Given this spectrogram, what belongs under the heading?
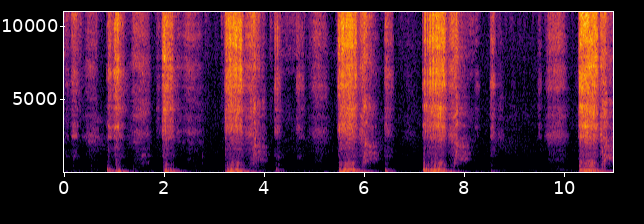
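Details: Reverse sneezing in a 21-month-old, 30 kg Labrador–golden retriever–Weimaraner cross: repeated loud, harsh snorting inhalations with quieter noisy breaths in between.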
